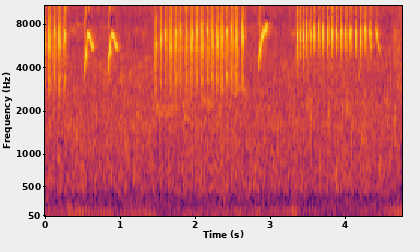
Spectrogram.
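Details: Olive-backed sunbird in strong song for encouraging non-singing birds: a few short rising whistles, then two long, fast, even trills of high ticking notes separated by a single upslurred whistle.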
